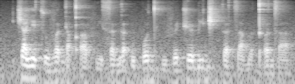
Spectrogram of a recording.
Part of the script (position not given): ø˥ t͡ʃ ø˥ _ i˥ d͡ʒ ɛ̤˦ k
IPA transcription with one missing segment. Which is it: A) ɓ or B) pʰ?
A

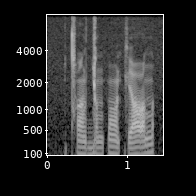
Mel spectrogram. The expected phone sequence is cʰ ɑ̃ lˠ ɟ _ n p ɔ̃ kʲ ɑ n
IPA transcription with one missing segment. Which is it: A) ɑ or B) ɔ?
B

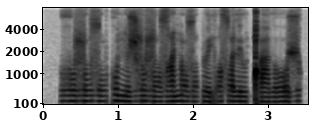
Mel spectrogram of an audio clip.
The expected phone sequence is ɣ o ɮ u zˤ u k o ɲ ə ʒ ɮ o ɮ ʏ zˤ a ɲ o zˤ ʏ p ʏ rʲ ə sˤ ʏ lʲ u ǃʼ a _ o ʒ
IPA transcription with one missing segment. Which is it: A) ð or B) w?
A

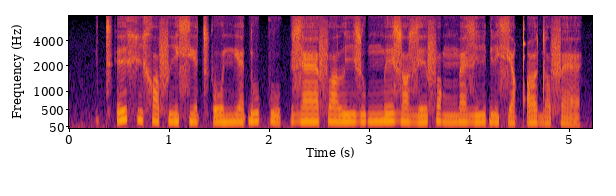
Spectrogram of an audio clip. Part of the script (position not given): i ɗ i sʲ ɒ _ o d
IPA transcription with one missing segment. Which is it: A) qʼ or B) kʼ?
A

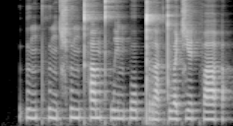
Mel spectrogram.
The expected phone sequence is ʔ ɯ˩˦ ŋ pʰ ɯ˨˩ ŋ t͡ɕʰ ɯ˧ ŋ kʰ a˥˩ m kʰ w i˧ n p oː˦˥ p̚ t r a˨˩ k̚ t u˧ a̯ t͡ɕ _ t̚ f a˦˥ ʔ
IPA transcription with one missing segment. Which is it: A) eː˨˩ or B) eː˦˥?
B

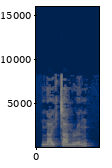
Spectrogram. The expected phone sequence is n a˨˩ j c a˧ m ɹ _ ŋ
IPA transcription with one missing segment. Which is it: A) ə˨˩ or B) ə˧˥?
B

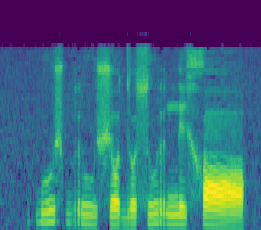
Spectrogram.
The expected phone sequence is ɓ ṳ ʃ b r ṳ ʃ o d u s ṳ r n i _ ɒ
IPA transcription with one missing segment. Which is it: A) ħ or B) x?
B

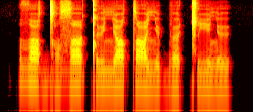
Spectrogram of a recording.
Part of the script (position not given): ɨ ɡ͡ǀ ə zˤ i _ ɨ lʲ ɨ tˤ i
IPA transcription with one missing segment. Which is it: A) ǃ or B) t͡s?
A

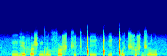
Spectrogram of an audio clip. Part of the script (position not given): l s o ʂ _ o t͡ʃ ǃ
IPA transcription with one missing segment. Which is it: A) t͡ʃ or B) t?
A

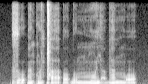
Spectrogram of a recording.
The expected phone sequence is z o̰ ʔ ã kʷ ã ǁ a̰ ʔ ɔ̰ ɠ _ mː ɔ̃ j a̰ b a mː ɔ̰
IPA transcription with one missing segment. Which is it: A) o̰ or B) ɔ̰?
A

